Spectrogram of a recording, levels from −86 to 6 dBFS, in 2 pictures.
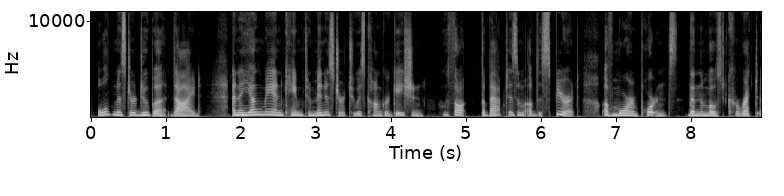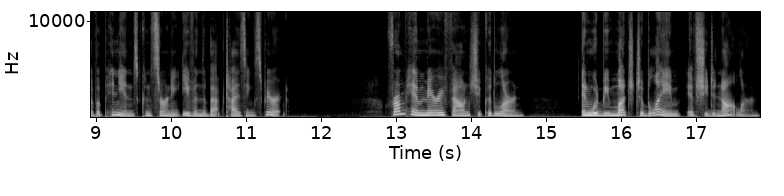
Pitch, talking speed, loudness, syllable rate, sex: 215 Hz, 180 wpm, -20 LUFS, 5.3 syllables/s, female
